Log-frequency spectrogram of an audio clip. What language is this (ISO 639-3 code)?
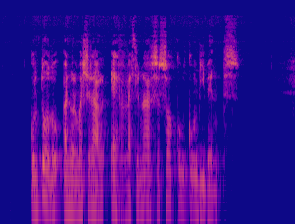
glg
